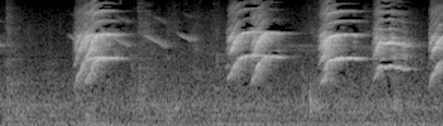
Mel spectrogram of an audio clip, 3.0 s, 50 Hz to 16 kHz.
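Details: Timbrado Español song canaries at a competition show, judged in team category C1 of four birds, November 2015; loud, high, ringing bursts of rapid sweeping notes, three to four per second-and-a-half, over a low hum.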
